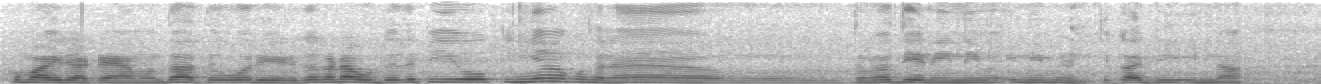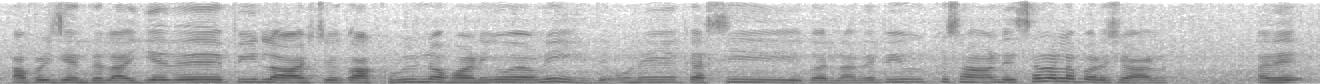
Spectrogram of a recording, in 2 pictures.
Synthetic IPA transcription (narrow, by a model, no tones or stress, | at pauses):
kəmaːiːɾaːʈɛːmɦõːnd̪aːt̪eoːɾeːɖkekəʈaːʊdeːt̪eːpiːoːkɪjãːkʊsnɛ̃ː | t̪ʊmẽd̪eːniiɪnːiːmetkəɾniːɪnːãː | aːpniːd͡ʒẽnd̪əlaːiːeːt̪eːpiːlaːʃʈeːkaːkʰbiːnəpʰaːnĩːoːoniːt̪eonẽːkɛːsiːkəɾnãːt̪eːpiːkɪsaːnd̪esəɾəlaːpəɾeːʃaːn | əd̪eː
